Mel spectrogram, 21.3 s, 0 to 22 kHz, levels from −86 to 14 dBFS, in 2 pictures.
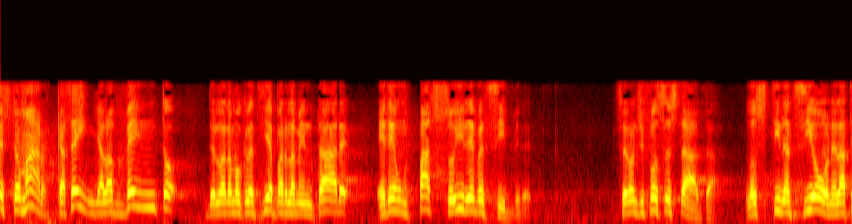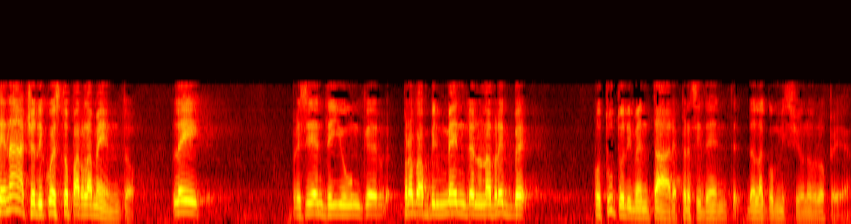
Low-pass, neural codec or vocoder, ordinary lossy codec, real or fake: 5.4 kHz; codec, 16 kHz, 0.9 kbps, LongCat-Audio-Codec; MP3, 24 kbps; fake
